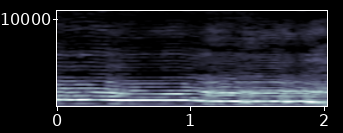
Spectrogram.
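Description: A woman singing one long held note, steady at first and then sliding down in pitch through the second half.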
